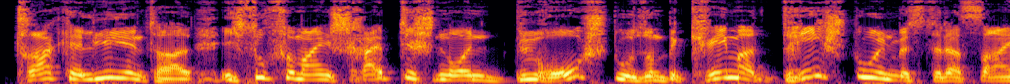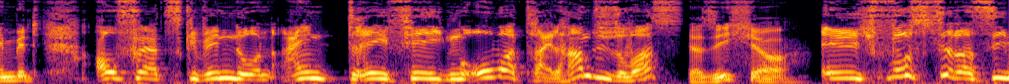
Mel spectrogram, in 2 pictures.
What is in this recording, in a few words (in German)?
Spot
